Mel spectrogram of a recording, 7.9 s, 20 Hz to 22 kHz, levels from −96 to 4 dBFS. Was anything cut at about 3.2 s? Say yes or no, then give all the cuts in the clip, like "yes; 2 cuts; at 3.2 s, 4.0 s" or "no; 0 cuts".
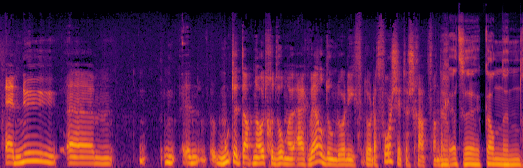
no; 1 cut; at 6.7 s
